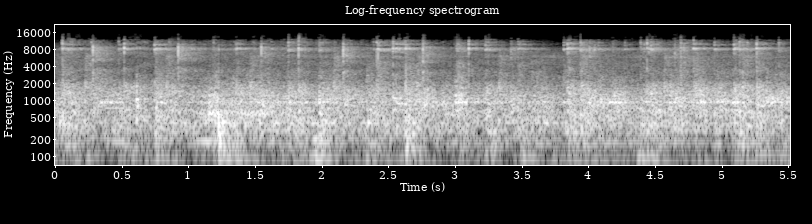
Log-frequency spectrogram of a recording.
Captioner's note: ball ping pong hitting continues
